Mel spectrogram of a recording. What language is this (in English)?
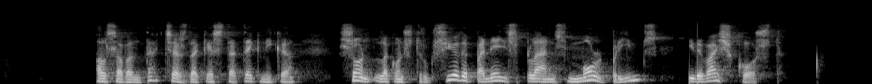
Catalan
